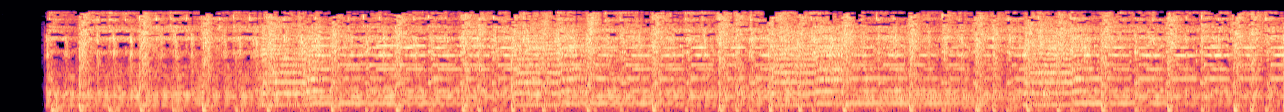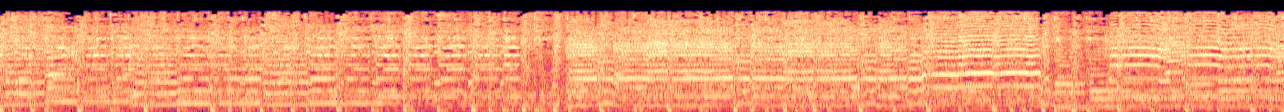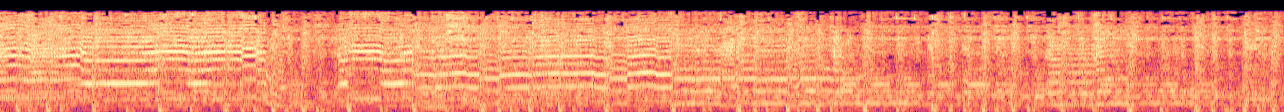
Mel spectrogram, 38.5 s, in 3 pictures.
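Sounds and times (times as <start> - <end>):
instrumental music: 0.4 - 38.5.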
